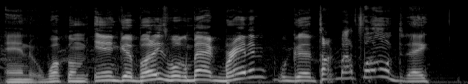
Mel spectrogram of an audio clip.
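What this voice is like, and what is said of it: Put-on affected accent voice. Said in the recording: “What is this voice you're affecting? ... is this accent?”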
